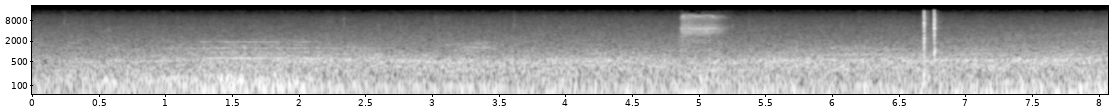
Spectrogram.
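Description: A car engine hums steadily as a car drives along a road.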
